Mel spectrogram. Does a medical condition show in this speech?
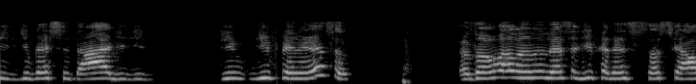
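Yes: cerebral palsy; diagnosed at about one year.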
